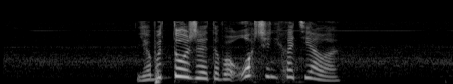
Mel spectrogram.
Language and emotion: Russian, positive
